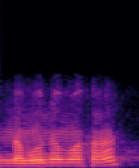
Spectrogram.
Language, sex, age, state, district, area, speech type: Sanskrit, male, 18-30, Rajasthan, Jaipur, urban, conversation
